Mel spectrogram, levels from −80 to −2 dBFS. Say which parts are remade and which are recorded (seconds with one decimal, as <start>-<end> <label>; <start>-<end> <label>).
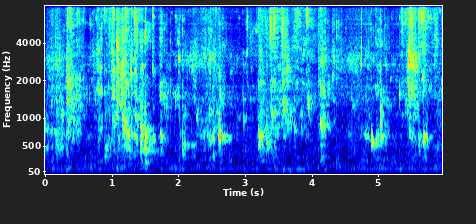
0.0-0.5 recorded; 0.5-3.2 remade; 3.2-4.4 recorded; 4.4-6.0 remade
